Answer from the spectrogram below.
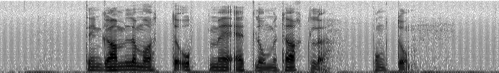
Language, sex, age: Norwegian, male, 21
